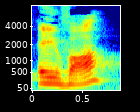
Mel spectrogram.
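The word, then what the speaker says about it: אֵיבָה: The Hebrew word here is ava. The Hebrew letter bait or B is going to sound like a V when it follows vowels, and so that's why in these words we hear V sounds.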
